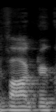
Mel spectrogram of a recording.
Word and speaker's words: Wagner: So this, just pronounce it again, because W-A-G-N-E-R, but how is it pronounced? – It's the Wagner Group. Some people call it the Wagner Group. – But that's the Americanized version.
